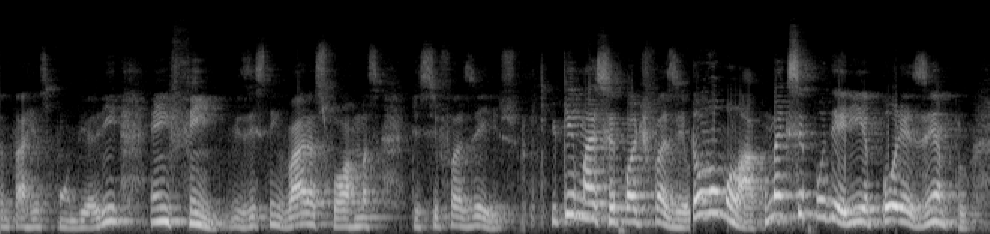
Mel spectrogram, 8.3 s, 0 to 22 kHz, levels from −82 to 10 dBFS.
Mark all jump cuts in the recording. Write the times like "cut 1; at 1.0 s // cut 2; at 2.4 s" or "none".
cut 1; at 5.7 s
